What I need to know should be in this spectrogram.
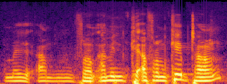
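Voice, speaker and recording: A woman's voice: on the low side, steady tone, moderate pace, warm tone, a little hiss or hum. A woman with a South African accent putting an unscripted question from the audience, in a hesitant, roundabout way. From Durban, South Africa. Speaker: audience member asking a question.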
